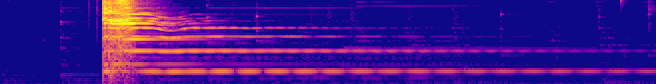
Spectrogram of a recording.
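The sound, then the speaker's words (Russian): A single loud clink of glasses, followed by a clear, pure ringing tone that wavers and slowly fades over a few seconds. No one speaks. “Я просто сейчас представила, что эти бокалы бьются и все льется на наш MacBook.”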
